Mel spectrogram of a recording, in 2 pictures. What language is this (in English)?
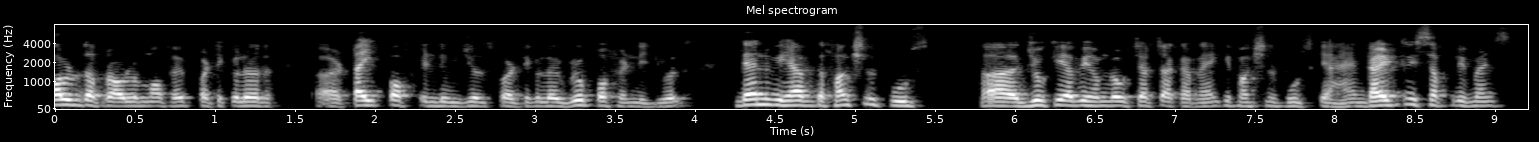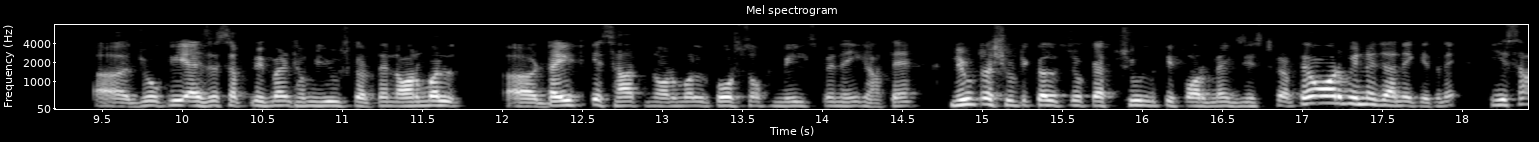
Hindi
